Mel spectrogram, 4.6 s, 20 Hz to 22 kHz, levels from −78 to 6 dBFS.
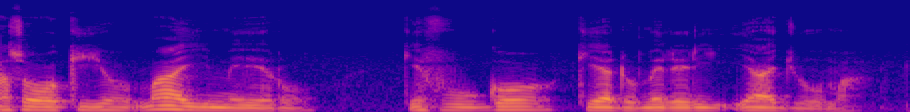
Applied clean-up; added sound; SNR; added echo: none; none; none; none.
